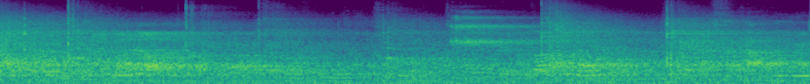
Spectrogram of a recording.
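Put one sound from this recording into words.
Badminton rackets strike a shuttlecock with sharp pops in a large echoing hall.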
